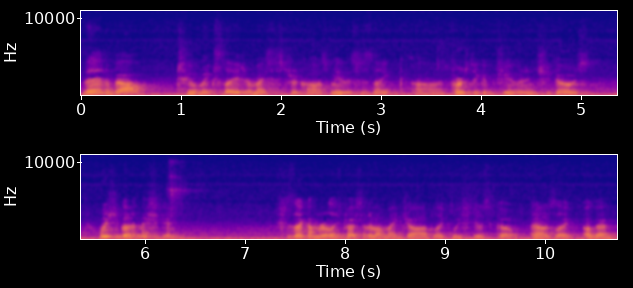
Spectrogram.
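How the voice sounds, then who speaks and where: A woman speaks at a fairly quick pace. There is noticeable background noise. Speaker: vlogger. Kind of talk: casual vlog chat. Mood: chatty, light. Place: home room. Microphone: phone near.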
